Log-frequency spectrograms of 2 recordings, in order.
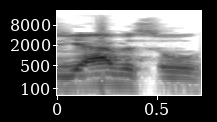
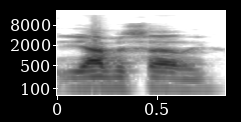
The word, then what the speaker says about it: Yabusele: Like, I'd rather have this Yabasul guy or whatever. I don't know how to say his name. Yabusele.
